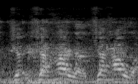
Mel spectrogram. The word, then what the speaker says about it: Yahweh: It's ha and wa.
